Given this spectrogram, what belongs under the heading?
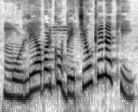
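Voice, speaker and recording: Woman voicing a cheeky high-voiced young grandson. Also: sing-song, normal speed, a little mellow. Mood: curious, teasing. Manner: eager, teasing, interrupting.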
